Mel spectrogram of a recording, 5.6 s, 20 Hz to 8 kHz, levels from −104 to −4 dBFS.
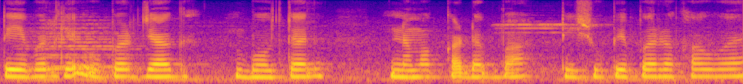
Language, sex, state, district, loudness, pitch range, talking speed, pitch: Hindi, female, Jharkhand, Ranchi, -18 LUFS, 200-210 Hz, 150 wpm, 205 Hz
